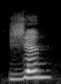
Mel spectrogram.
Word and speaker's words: ren: REN is pronounced as zhen, zhen, with R being zh, like J in the French name Jacques, or S in Asia, or S in measure, zh, zh, plus N as in taken, alright?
